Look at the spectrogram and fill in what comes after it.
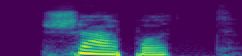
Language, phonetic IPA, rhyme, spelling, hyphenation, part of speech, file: Hungarian, [ˈʃaːpɒtː], -ɒtː, sápadt, sá‧padt, verb / adjective, Hu-sápadt.ogg
- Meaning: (verb) 1. third-person singular indicative past indefinite of sápad 2. past participle of sápad; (adjective) pale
